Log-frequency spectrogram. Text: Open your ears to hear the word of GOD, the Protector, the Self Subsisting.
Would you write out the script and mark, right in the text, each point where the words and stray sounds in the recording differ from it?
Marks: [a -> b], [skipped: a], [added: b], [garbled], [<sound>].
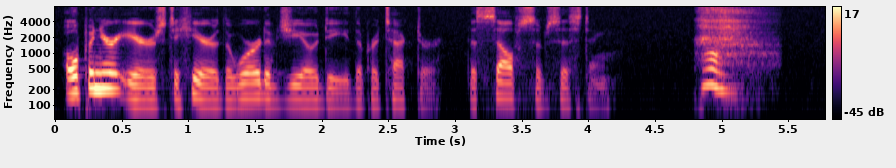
Open your ears to hear the word of GOD, the Protector, the Self Subsisting. [sigh]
